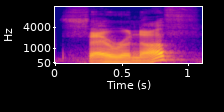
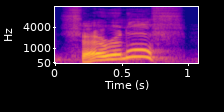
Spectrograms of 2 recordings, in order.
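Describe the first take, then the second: First: Said in the usual way. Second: Much higher, bright concession; high conceding repeat; conceding, pitched up. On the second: A narrator's reading. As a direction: elephant giving in with a lift.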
